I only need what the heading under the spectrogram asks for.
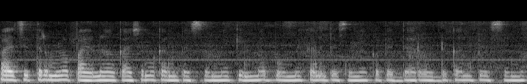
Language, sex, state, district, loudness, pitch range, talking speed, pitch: Telugu, female, Andhra Pradesh, Visakhapatnam, -16 LUFS, 190-195 Hz, 100 wpm, 195 Hz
